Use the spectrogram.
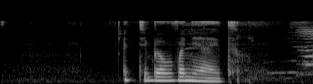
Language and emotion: Russian, neutral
